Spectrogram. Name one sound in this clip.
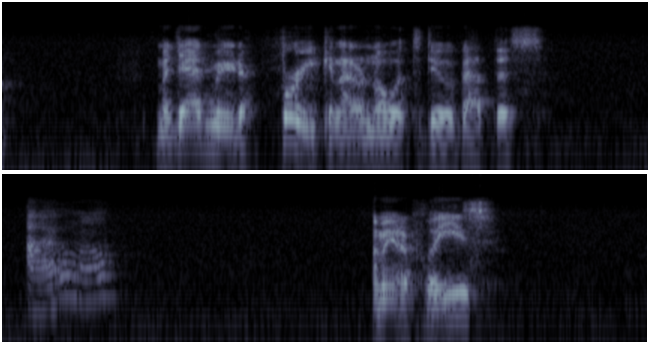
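A young man talks on a phone.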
